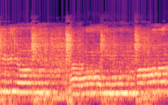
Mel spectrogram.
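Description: Young female voice singing live into a handheld microphone over a K-pop dance backing track with a steady beat, holding and sliding between sustained notes.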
